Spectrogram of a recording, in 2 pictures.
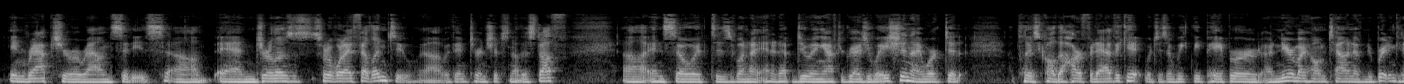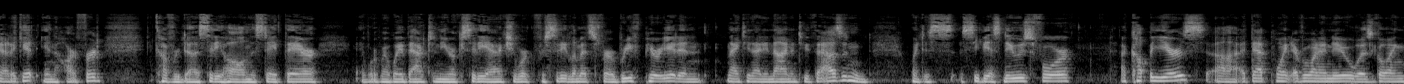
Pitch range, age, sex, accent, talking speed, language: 120-145 Hz, 30-49, male, American, 225 wpm, English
